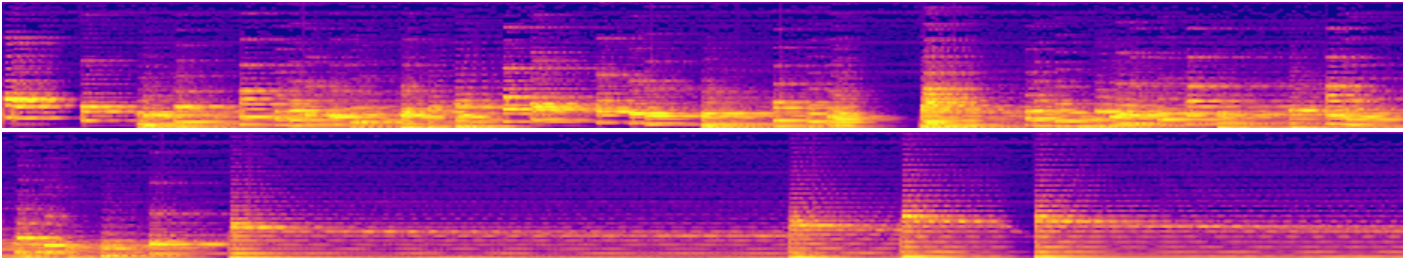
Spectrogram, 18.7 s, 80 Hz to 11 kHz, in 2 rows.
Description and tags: geplänkel mithauptteil1
a freehanded introplay on the yamaha an1-x. harmonies at the end.
played, freehand, syntheline, yamaha, an1-x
